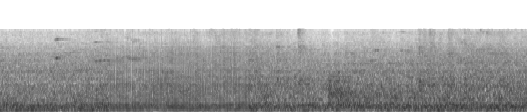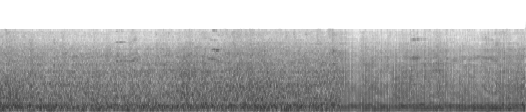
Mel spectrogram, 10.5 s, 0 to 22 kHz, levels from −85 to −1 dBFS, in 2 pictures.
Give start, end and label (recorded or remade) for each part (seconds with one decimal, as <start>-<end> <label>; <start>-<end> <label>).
0.0-1.1 recorded; 1.1-2.5 remade; 2.5-8.7 recorded; 8.7-10.5 remade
